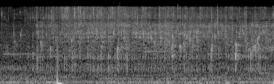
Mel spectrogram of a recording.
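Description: Curry leaves crackle and sizzle in hot oil for a Maharashtrian tempering, a dense close spitting hiss with a sharp pop near the start, no voices.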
